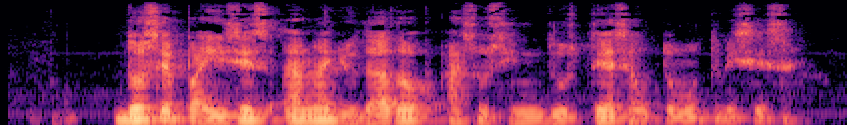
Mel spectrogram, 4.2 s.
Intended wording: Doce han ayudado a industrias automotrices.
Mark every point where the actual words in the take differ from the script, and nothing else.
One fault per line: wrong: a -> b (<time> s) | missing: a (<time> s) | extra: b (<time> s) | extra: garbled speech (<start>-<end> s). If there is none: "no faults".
extra: países (0.9 s)
extra: sus (2.3 s)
